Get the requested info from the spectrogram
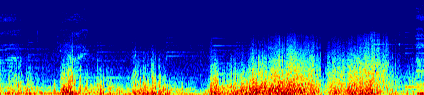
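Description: Wind buffeting the microphone in uneven gusts, stronger in the second half.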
